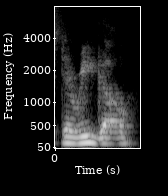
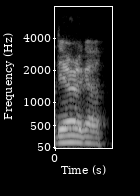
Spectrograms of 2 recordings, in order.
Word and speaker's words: Dirigo: No, That's funny because you hear hundreds of people on TV and radio and everything call it Dirigo. Yeah. Dirigo? Dirigo. Is it native? It's derived from Latin.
